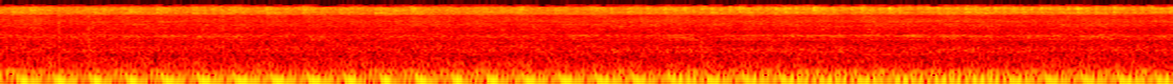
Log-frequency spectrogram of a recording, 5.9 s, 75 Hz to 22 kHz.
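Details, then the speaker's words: 1969 Trans Am tribute V8 cold start after months sitting, fuel poured into garage-sale rebuilt Edelbrock carburetor, no gas tank, manual oil pressure gauge showing good pressure: deep, slightly lopey even idle, no knocks or stumbles; runs, a couple of issues remain. "it does run so it lives I got a couple issues I got to take care of"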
